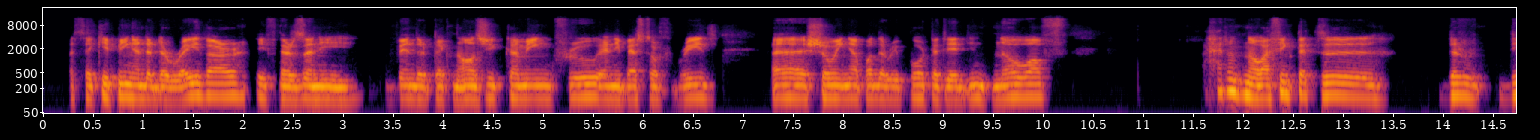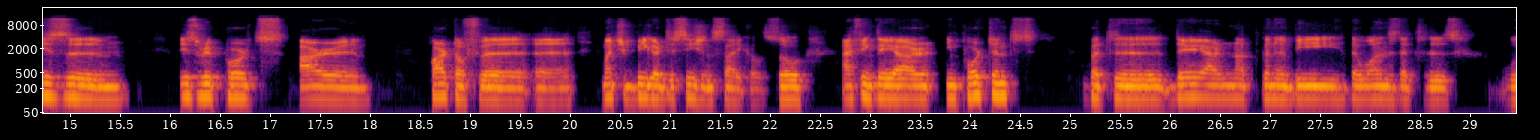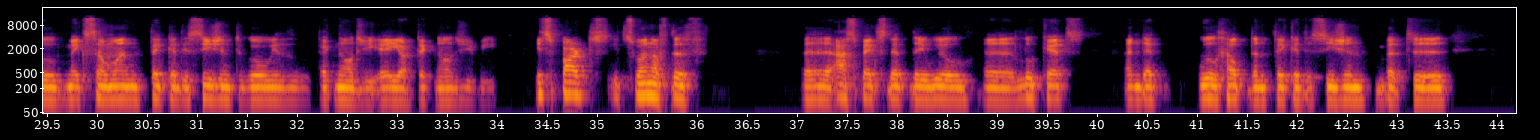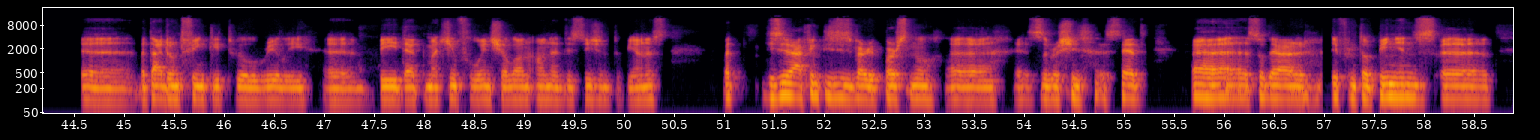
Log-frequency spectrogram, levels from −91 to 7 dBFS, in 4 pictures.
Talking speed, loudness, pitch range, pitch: 150 wpm, -20 LUFS, 110-120 Hz, 115 Hz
